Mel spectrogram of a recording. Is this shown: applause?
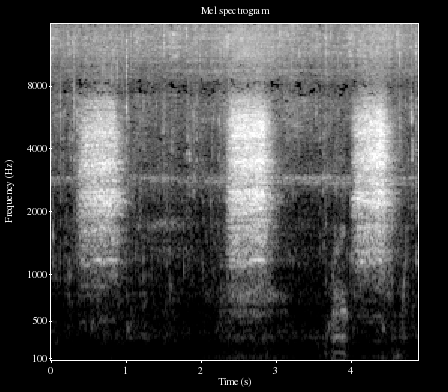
no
